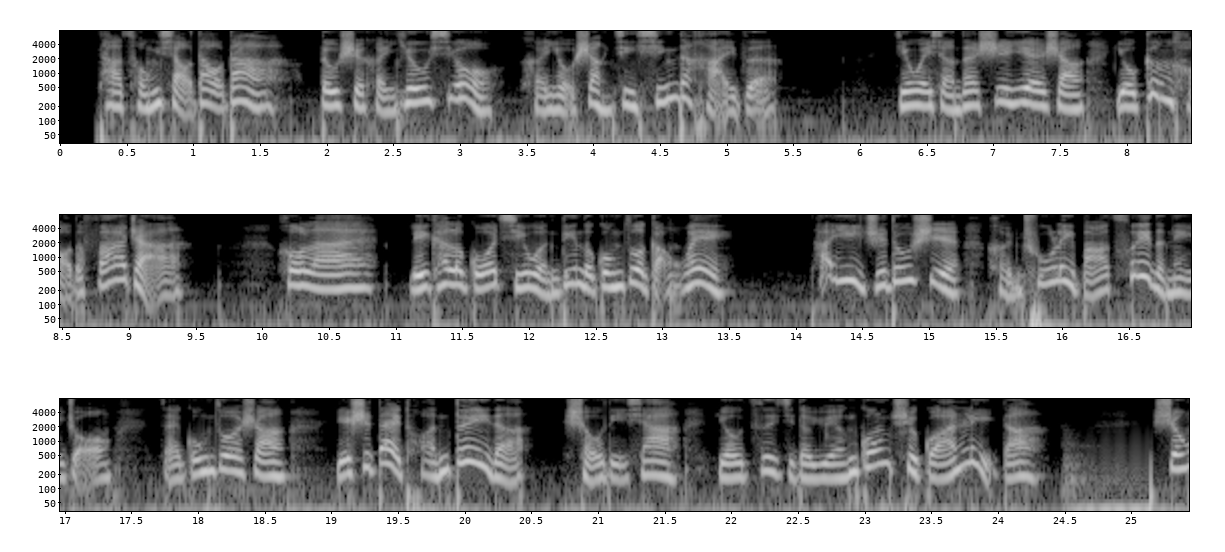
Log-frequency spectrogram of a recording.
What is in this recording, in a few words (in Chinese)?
女 角色 50 奶奶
